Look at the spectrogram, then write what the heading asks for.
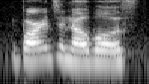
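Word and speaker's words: Barnes & Noble: You kept saying Barnes and Nobles yesterday, and I was like, damn, am I wrong? Like, have I been saying it wrong this whole time? Girl, no. There is no L. Barnes and Noble.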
